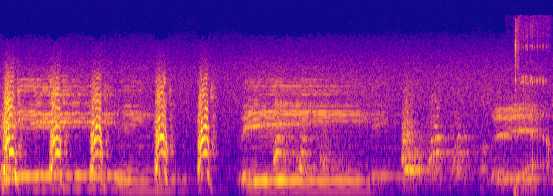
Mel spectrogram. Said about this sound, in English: It's later, the moon has risen higher, and the first thing we hear is a dog barking.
